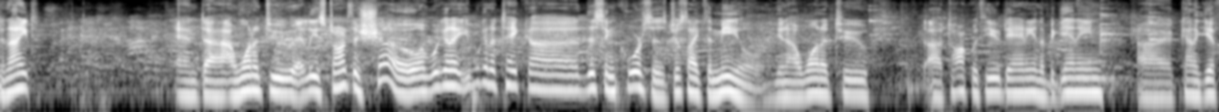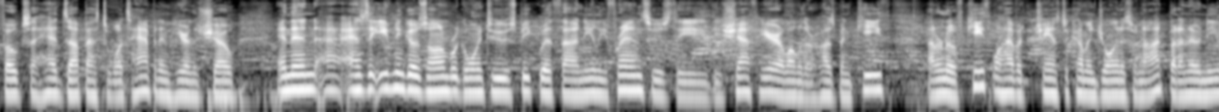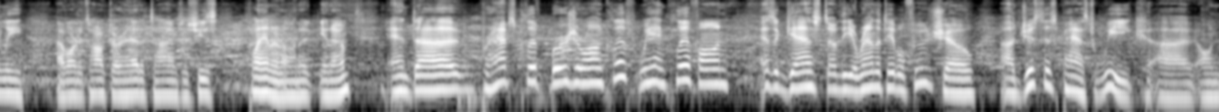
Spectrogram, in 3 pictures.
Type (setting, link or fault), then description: setting, busy venue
